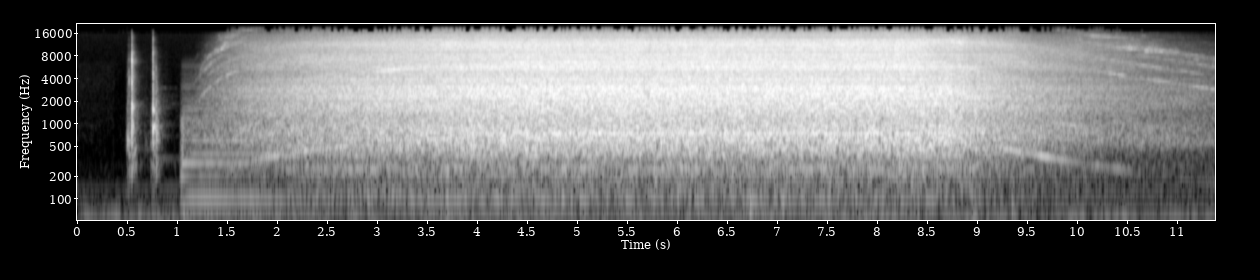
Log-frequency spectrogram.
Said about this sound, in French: J'ai passé l'aspirateur.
